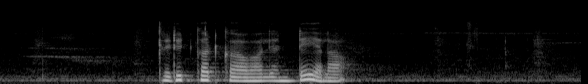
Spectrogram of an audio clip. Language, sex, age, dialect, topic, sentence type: Telugu, female, 41-45, Utterandhra, banking, question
